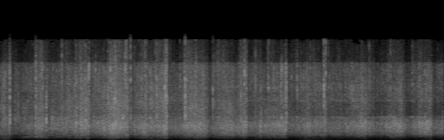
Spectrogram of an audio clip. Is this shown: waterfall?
no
